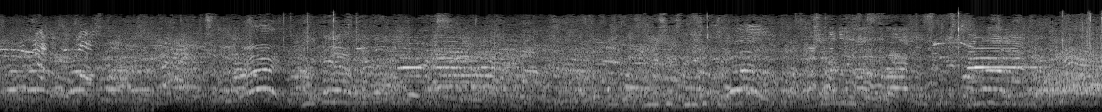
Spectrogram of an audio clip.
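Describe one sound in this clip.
Men shout and argue close by.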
